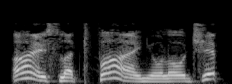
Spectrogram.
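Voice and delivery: a hint of a blustering shout; said loudly. A narrator's reading. Toad to the Emperor, a slow, mildly loud reply. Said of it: "said Toad loudly".

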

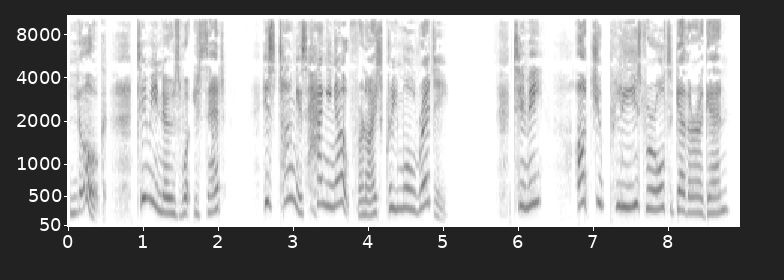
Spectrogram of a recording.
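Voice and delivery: put-on high, bright-eyed excited child; happy, high-pitched excitement; delighted chatter. A narrator's reading. George delighted, talks to her dog.

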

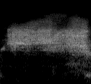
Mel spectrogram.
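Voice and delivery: long voiceless shush; drawn-out "shh" to silence someone; hushing shh. Retold or imitated. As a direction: shush a friend who says too much. Retold hushing of friend's compliment.

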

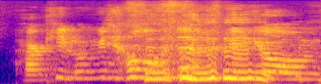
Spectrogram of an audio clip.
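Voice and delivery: laughing. Real, not acted. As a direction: laugh through the end. Laughs mid-sentence.

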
